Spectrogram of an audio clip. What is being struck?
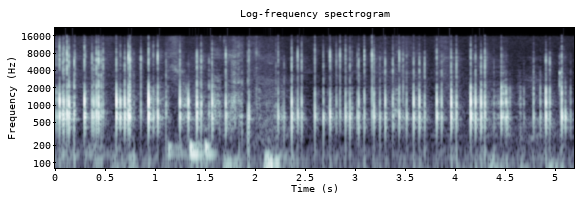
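Plastic acupuncture figure.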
